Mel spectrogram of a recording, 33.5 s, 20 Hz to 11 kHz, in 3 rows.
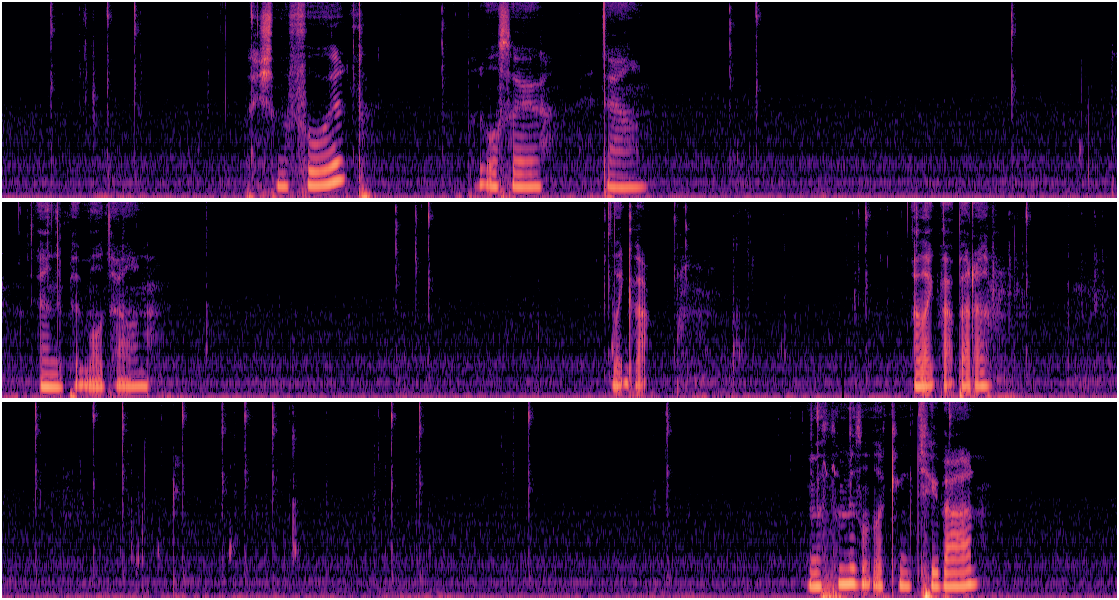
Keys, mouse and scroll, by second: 17.9 middle click, 17.9 click, 17.9-18.4 scroll up 1, 18.5 scroll up 5, 18.9 scroll down 3, 19.8 shift+middle click, 20.9 a, 21.1 a, 21.4 middle click, 23.2 shift+middle click, 23.8 scroll down 4, 24.1 middle click, 24.7 shift+middle click, 25.2-26.1 scroll up 5, 26.2 shift+middle click, 27.0 scroll up 1, 27.6 shift+middle click, 30.5 middle click, 30.5 scroll down 1, 31.3-31.6 scroll up 1, 31.8 shift+middle click.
